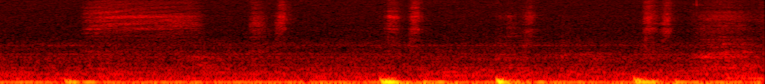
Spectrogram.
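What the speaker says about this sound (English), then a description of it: "So let's start by drawing that graph." A pen scratches across paper while a graph is drawn, soft sliding strokes separated by several dull taps and pauses, close up and without speech.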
